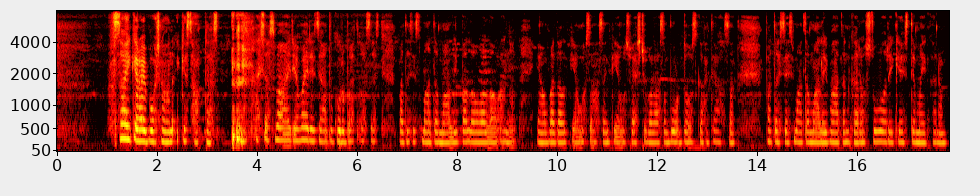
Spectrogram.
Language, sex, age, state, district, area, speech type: Kashmiri, female, 18-30, Jammu and Kashmir, Anantnag, rural, spontaneous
